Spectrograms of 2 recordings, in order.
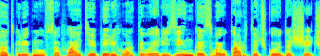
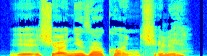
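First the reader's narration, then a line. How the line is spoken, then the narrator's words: Hoarse grating voice, sneezing. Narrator (Russian): спросила она хриплым, противно скрежещущим голосом, чихнув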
